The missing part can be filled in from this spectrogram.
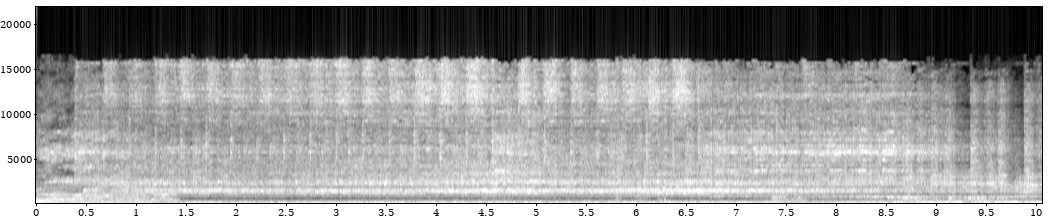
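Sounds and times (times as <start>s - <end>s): rock music through loudspeaker: 0.0s - 10.0s.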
